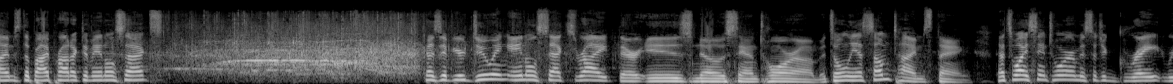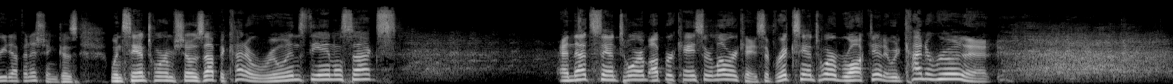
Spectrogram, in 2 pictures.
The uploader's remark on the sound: Live in Chicago!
